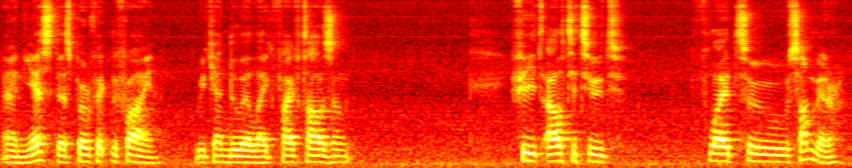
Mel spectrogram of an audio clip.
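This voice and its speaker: A man in his forties from central Turkey, with a Turkish accent, chatting casually on a flight sim stream, answering chat aloud and thinking out loud. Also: medium pitch, fairly even intonation, slow pace, slight background noise. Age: 40s.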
